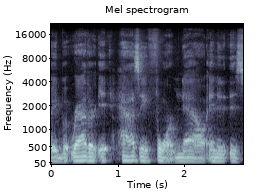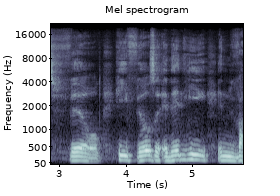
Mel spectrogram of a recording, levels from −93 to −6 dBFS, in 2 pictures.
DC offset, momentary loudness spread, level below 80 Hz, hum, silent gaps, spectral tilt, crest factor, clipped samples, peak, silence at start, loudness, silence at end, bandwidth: under 0.1%; 6 LU; -64 dBFS; none; none; -5 dB/octave; 16 dB; under 0.1%; -10 dBFS; 0 s; -27 LUFS; 0 s; 19.5 kHz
